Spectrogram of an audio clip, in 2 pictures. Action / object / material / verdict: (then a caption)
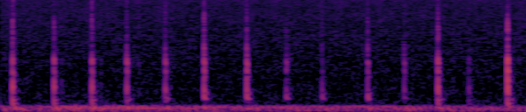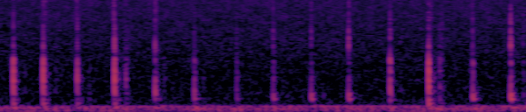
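tap / plastic steering wheel airbag cover / plastic / none. Fingertips and short nails tap below the emblem on a hollow, textured black plastic steering wheel airbag cover. A steady run of quick, dry, clicky taps dies away almost instantly, over a constant low rumbling hum.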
